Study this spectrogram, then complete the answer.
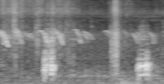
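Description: Ducks on a farm in the Philippine countryside give two short, clucking quacks about a second apart, fairly close and clear against quiet outdoor background.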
